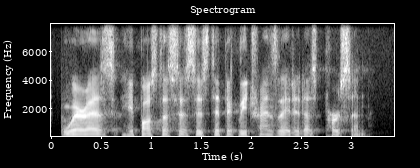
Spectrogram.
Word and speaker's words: hypostasis: But in the singular, it would be hypostasis, yeah.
